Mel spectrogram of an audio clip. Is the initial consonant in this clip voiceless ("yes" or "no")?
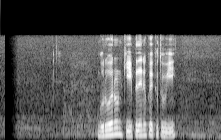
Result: no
